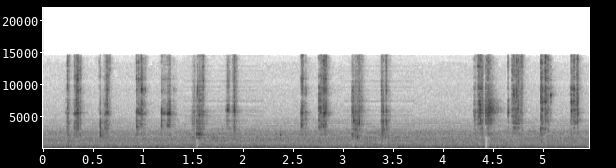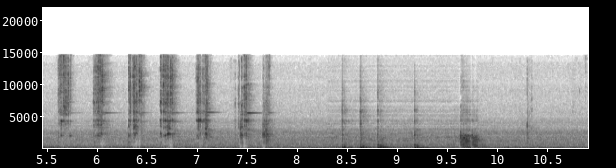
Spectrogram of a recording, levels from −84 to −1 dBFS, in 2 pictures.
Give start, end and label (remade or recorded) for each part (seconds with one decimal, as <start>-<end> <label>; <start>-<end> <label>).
0.0-1.4 recorded; 1.4-2.2 remade; 2.2-3.0 recorded; 3.0-3.7 remade; 3.7-8.3 recorded; 8.3-9.8 remade; 9.8-10.9 recorded

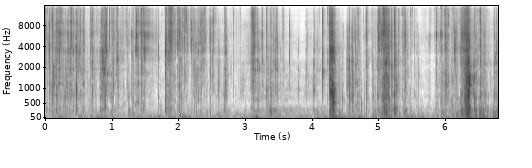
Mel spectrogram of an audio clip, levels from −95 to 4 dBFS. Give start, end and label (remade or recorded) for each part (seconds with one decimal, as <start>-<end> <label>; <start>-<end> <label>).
0.0-2.8 recorded; 2.8-3.4 remade; 3.4-6.8 recorded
